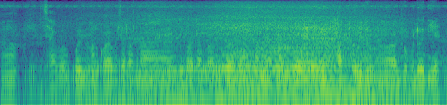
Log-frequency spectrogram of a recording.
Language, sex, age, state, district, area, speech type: Assamese, male, 30-45, Assam, Sivasagar, rural, spontaneous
